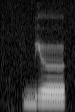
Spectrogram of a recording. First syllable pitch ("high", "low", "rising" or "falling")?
high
